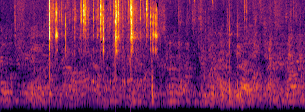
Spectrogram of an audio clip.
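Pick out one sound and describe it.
Dice rattle and clatter onto a board.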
